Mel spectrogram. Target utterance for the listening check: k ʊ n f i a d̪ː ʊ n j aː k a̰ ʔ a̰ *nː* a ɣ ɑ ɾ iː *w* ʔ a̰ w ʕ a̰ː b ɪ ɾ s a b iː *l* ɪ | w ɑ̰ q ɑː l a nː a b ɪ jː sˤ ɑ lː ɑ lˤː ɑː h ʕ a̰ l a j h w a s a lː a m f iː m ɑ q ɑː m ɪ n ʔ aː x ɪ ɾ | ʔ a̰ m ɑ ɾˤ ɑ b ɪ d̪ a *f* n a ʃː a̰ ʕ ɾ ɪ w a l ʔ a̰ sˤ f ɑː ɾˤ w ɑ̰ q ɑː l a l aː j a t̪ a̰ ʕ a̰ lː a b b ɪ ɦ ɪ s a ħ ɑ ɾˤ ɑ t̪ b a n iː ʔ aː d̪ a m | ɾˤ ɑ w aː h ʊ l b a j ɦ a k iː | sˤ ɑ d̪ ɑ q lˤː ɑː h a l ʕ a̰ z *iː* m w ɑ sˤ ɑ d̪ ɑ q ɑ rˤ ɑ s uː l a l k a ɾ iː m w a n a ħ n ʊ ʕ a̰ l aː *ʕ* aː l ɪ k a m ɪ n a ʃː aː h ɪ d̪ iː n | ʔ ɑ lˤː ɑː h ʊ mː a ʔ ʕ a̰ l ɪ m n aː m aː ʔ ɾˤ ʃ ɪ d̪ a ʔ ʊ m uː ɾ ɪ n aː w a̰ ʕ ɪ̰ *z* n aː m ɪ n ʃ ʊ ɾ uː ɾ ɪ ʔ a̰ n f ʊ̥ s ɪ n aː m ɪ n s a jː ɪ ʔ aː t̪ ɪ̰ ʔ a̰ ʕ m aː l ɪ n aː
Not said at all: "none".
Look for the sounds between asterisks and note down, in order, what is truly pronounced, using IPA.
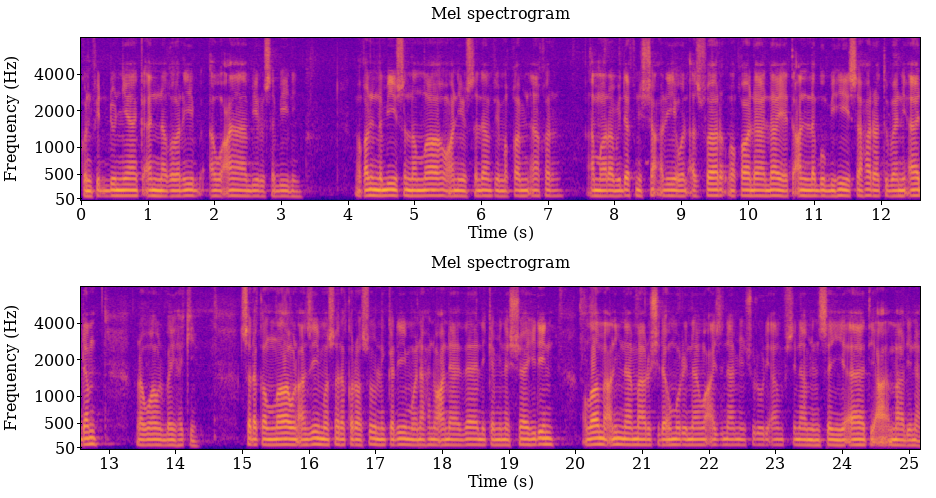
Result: nː, b, l, f, iː, ð, z

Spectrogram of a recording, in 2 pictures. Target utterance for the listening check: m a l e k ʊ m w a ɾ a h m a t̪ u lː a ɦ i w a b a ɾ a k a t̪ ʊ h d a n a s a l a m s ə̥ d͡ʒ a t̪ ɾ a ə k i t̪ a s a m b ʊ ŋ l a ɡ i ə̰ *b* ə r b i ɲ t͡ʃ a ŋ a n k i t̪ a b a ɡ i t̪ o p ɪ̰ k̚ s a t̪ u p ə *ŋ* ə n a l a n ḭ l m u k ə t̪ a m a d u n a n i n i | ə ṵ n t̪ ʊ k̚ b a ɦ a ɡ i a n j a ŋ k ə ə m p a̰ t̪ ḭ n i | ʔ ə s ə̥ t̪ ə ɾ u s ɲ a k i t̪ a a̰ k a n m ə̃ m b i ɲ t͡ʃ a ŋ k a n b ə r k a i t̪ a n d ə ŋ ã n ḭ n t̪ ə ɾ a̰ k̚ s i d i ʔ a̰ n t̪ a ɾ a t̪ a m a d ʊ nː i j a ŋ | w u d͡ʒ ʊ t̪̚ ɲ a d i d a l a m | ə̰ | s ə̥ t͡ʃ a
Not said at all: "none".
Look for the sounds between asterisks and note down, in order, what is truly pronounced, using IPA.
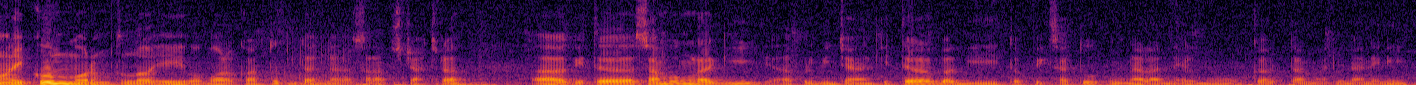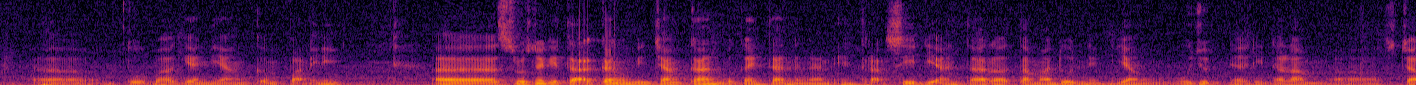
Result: p, ŋ

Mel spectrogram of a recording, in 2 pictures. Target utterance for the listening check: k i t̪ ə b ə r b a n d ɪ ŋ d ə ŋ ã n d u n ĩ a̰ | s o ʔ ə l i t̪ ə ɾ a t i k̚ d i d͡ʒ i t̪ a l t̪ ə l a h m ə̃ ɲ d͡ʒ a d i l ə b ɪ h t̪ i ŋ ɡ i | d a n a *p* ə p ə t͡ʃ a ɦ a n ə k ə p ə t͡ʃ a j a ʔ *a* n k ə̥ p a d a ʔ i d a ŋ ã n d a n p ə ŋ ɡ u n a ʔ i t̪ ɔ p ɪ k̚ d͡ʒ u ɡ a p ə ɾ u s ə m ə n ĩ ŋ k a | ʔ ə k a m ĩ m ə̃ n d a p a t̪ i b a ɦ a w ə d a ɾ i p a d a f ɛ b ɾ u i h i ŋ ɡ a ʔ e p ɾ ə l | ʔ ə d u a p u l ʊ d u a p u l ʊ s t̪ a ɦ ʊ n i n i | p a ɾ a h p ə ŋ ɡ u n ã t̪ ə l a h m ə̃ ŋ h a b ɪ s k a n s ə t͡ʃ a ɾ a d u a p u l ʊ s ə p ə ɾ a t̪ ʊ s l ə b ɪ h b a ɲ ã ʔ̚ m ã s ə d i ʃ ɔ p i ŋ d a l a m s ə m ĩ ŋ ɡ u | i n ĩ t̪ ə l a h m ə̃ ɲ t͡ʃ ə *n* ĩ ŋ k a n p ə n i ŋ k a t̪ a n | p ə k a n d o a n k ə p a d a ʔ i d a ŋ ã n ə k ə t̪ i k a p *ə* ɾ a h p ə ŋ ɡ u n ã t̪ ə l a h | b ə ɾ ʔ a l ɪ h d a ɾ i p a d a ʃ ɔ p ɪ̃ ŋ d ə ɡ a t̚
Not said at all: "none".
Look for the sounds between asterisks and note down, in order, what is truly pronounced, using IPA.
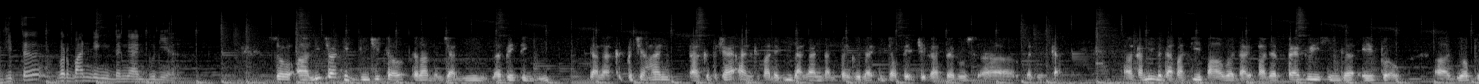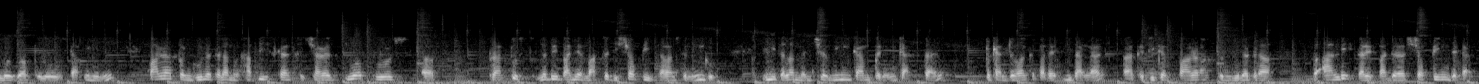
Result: k, a, m, a

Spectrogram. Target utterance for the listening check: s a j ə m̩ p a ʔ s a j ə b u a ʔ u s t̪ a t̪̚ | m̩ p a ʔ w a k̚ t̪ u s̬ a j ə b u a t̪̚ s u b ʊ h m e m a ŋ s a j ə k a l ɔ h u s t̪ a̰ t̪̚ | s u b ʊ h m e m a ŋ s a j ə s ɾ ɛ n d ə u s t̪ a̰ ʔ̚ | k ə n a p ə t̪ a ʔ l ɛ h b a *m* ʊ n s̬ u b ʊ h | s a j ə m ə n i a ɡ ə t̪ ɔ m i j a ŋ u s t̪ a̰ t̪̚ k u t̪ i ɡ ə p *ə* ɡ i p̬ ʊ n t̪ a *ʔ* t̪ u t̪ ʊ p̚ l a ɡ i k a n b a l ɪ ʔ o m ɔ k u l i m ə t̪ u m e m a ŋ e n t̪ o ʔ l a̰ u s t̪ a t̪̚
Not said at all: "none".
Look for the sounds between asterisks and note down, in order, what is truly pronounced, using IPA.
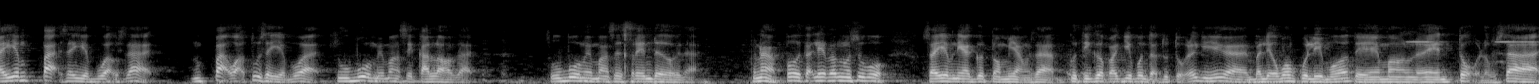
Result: ŋ, a, ʔ

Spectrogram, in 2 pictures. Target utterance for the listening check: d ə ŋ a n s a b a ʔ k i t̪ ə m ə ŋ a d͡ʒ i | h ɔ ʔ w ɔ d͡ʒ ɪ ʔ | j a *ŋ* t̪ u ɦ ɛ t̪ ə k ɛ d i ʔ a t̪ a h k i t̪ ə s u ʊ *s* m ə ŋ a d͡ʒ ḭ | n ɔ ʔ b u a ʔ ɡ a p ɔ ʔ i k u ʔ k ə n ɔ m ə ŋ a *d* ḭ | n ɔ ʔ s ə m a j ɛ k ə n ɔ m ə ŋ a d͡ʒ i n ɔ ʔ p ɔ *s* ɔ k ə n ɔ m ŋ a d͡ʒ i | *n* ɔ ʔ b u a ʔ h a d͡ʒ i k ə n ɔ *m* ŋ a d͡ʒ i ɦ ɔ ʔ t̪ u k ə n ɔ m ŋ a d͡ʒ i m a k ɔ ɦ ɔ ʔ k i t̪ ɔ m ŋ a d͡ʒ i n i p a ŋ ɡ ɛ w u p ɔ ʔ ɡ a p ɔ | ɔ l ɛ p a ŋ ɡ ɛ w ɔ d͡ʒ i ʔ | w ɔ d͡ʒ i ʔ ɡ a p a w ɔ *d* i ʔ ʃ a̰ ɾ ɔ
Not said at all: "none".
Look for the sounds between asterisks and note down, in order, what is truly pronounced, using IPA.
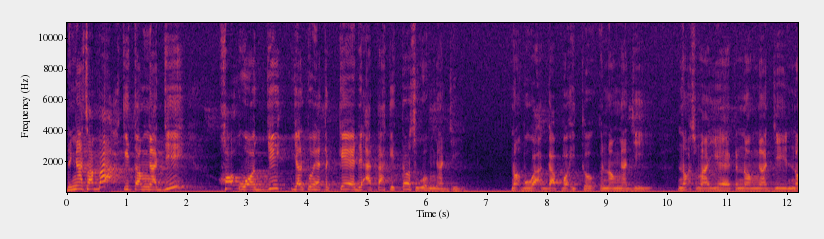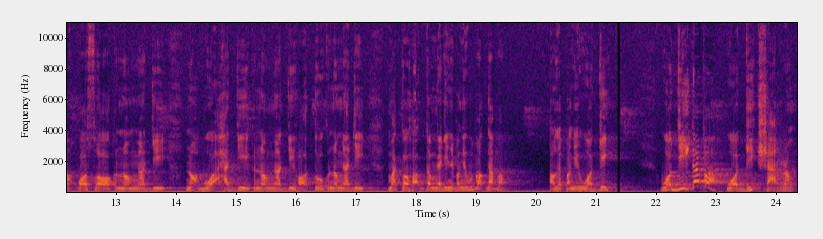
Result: ŋ, h, d͡ʒ, s, n, m, d͡ʒ

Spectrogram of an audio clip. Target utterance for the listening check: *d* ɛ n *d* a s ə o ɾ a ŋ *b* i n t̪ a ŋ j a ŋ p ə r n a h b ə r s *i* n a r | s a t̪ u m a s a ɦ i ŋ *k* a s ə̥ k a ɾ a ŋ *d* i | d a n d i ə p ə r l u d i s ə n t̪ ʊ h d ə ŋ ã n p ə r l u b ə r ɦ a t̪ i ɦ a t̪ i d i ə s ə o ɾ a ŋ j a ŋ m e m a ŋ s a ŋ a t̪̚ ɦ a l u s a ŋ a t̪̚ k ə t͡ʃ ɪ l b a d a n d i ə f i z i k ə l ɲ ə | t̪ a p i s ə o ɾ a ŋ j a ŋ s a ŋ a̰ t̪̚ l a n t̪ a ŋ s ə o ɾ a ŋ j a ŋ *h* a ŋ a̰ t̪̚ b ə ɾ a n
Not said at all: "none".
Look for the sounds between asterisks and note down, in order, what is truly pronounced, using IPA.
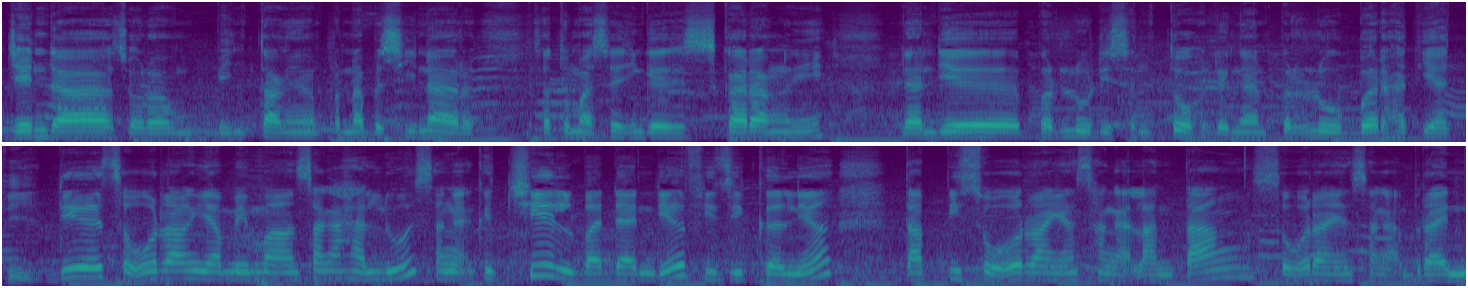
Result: d͡ʒ, d, b, i, ɡ, n, s

